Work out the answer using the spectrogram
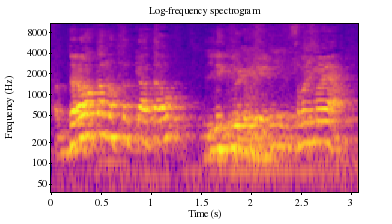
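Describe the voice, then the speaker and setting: A man's voice: high-pitched, animated, brisk, darkish tone. A male teacher giving a classroom science lesson, firing repeated questions at the students and answering them himself in a call-and-response drill. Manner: calls students "babu" affectionately. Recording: echoey room, voice far from mic, background noise.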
